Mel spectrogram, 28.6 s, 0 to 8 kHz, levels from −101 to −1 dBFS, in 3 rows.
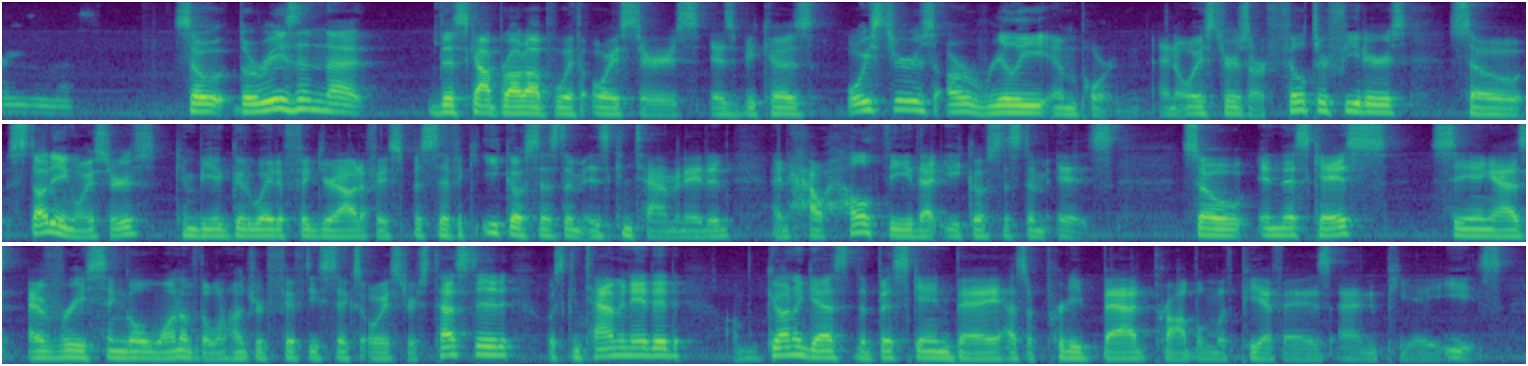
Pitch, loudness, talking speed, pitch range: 115 Hz, -29 LUFS, 155 wpm, 105-135 Hz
